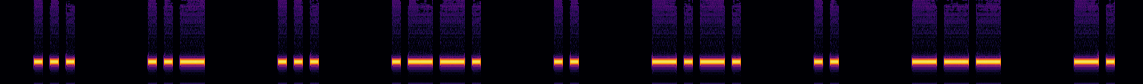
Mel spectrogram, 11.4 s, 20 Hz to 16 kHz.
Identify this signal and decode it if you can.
Morse code, heard as a keyed tone, about 15 wpm, spaced as for 8 wpm, 1000 Hz. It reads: SUSPICION
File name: qotdfiles / 8wpm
